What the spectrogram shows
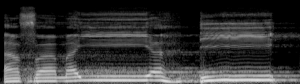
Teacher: nun sukun bertemu ya idgam biguna masuk ke huruf ya dan mendengung selama tiga harakat.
